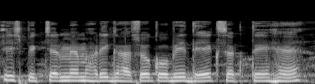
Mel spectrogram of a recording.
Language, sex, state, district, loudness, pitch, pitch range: Hindi, male, Assam, Kamrup Metropolitan, -13 LUFS, 165 Hz, 160-170 Hz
